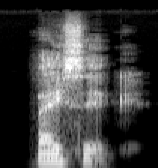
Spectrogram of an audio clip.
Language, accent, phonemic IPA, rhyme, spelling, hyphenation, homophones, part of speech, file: English, Australia, /ˈbeɪsɪk/, -eɪsɪk, basic, ba‧sic, BASIC, adjective / noun, En-au-basic.ogg
- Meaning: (adjective) 1. Necessary, essential for life or some process 2. Elementary, simple, fundamental, merely functional 3. Of or pertaining to a base; having a pH greater than 7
